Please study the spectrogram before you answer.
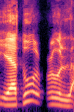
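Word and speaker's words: يدعّ: দেখেন কয়েকটা জায়গায় একটু, যেমন ফাযালিকাল লাযী ইয়াদুউল, আইনের উপর তাসদিদ আছে, আইনটা দুবার উচ্চারণ করতে হবে।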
